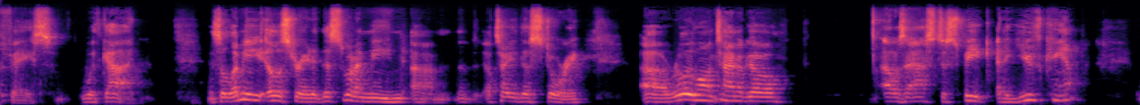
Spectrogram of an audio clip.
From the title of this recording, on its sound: Zoom Sunday 11/22/20 (Audio)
